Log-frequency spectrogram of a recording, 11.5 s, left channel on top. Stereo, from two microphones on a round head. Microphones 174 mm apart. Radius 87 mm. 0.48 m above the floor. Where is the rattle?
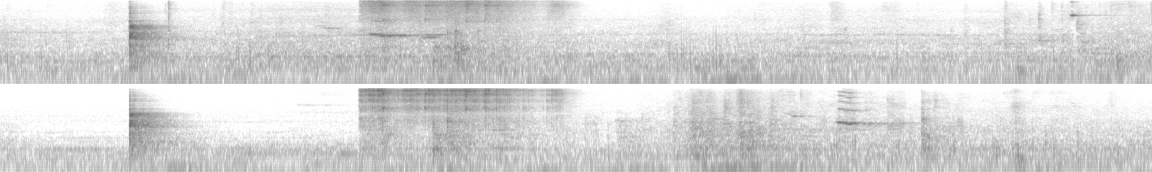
50° right (ahead or behind), 2.0 m.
